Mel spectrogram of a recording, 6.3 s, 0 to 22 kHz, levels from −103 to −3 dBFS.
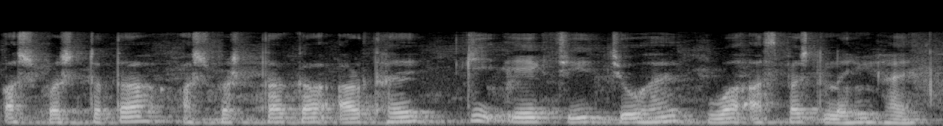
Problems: echo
